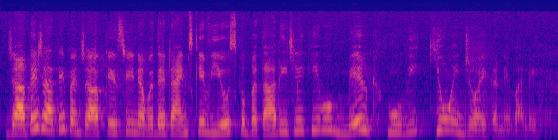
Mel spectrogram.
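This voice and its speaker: A woman's voice: fairly high pitch, expressive, a little fast, warm tone. A woman interviewer asking a film actor questions in a friendly, encouraging way.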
